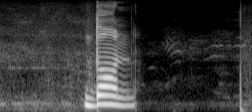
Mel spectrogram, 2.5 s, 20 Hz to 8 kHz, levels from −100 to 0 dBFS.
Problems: background conversations at intervals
